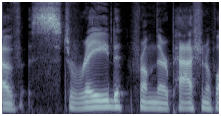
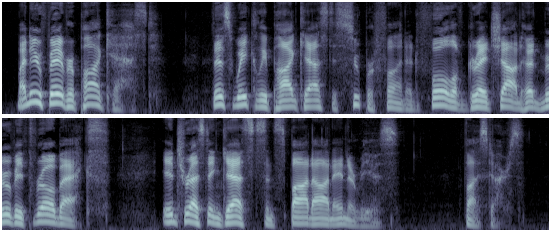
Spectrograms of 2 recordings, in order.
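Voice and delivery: swooping, sing-song, put-on cartoon voice. Reading a listener's podcast review aloud, in a Kronk voice. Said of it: "I'll do Kronk".

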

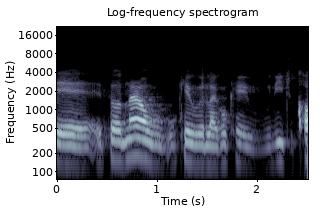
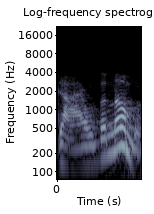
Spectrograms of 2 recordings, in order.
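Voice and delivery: put-on US accent; 7 dB quieter than usual. Retelling a man telling him to dial the number, in an American accent. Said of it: "With an American accent".

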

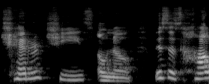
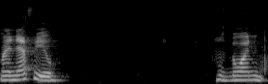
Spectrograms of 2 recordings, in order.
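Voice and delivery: speaking with a mouth full of food; 3 semitones lower than usual. Chatting about a nephew's Costco cinnamon buns while eating, talking with mouth full. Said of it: "Sorry, I'm talking with my mouth full".

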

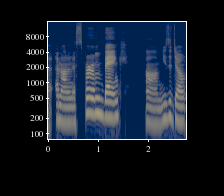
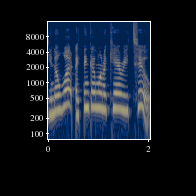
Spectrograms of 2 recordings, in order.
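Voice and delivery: put-on very high-pitched, thick New York accent; 9 semitones higher than usual. Retelling what a woman said at the bar: thick New York accent. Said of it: "I do her like she's the most New York accent".

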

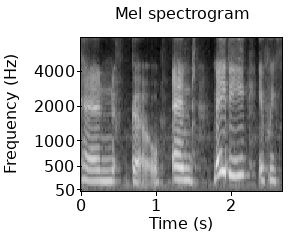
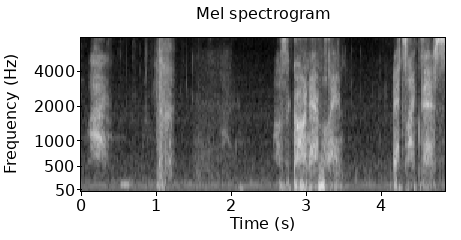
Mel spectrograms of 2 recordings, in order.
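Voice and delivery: whispered, close and soft. Showing another player how the message spell sounds: whispering in someone's ear. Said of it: "it's like a whisper in your ear".

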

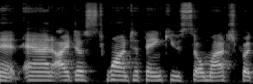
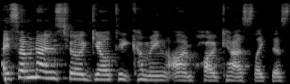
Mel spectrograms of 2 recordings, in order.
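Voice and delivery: ordinary delivery

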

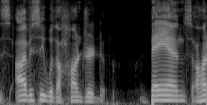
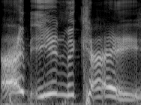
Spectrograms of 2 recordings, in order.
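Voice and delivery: squeezed-up, high-pitched and loud voice; 13 semitones higher, 5 dB louder than usual. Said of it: "why he's Kermit the Frog".

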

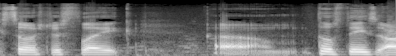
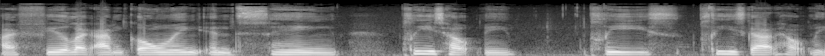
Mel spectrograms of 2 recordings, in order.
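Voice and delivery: acted, pleading, crying-out voice. Speaker retells praying to God, acting out crying out to God. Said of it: "really crying out to God".

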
